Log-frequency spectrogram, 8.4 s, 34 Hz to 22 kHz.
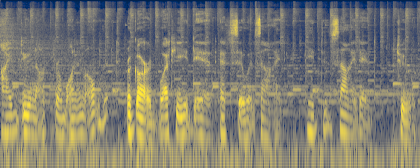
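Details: Real speech from a woman with spasmodic dysphonia, first diagnosed in 1998 and treated every four months with botulinum toxin injections into the vocal cords; finding: spasmodic dysphonia.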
